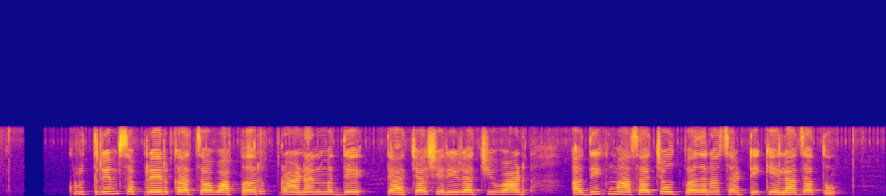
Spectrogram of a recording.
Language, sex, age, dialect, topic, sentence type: Marathi, female, 25-30, Standard Marathi, agriculture, statement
